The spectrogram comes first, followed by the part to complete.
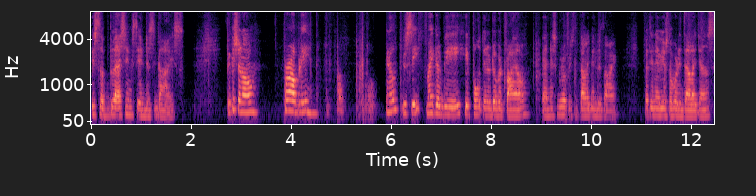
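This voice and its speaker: A woman with a very deep, low pitch speaks with lively intonation. Her loudness swings widely, and she takes long, frequent pauses. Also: moderate pace. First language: non-English, unnamed. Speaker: science channel host. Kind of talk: solo video monologue.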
